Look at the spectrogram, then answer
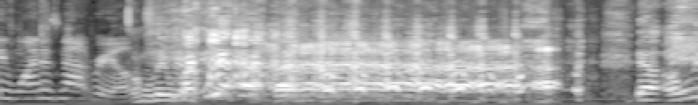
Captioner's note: group laughs; laughs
